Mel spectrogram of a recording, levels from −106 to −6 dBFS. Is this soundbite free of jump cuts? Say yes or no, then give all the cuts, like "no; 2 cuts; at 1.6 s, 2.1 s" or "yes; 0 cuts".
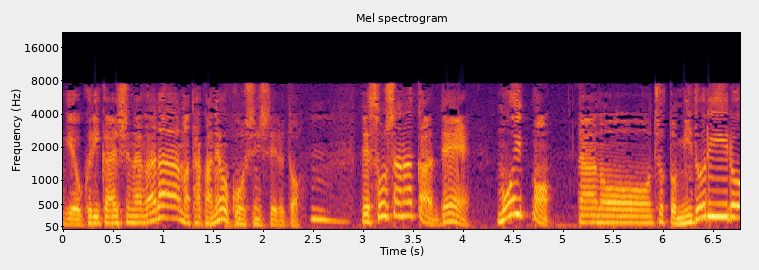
no; 1 cut; at 2.9 s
